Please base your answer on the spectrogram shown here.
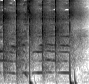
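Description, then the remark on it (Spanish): A quick run of about six sharp, fairly loud hand claps landing in a rapid, slightly uneven rhythm with a faint steady tone underneath. “Están los de nivel aplausos ruidosos. ¡Wow! ¿Verdad? Diferente. O sea, rapidito, duro.”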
